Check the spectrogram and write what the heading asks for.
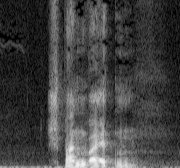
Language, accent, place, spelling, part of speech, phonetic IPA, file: German, Germany, Berlin, Spannweiten, noun, [ˈʃpanˌvaɪ̯tn̩], De-Spannweiten.ogg
- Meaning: plural of Spannweite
